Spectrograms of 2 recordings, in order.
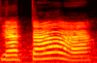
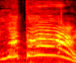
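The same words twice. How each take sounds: First: It is said flatly, without enthusiasm. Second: It is said with lively enthusiasm.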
